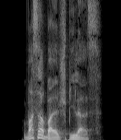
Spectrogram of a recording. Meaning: genitive of Wasserballspieler
- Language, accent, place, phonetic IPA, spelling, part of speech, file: German, Germany, Berlin, [ˈvasɐbalˌʃpiːlɐs], Wasserballspielers, noun, De-Wasserballspielers.ogg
